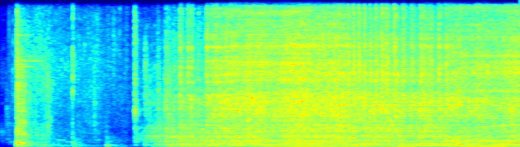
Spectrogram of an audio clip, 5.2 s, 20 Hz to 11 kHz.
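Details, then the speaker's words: 1970 Willam Fourgonnette micro van with a 125 two-stroke, revived after 20 years: it fires after being flooded (plug gap too tight), then climbs to a high, steady buzz that won't settle. A sticking throttle; the brakes also don't work. "So we seem to have a reliably running engine, no brakes whatsoever, and a sticking throttle. So that sounds like a fun combination, doesn't it?"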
